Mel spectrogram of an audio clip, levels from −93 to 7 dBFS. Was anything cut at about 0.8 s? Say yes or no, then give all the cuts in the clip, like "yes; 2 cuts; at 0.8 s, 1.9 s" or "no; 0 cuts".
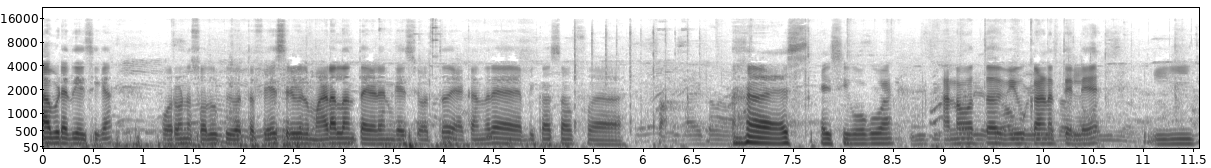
no; 0 cuts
